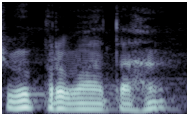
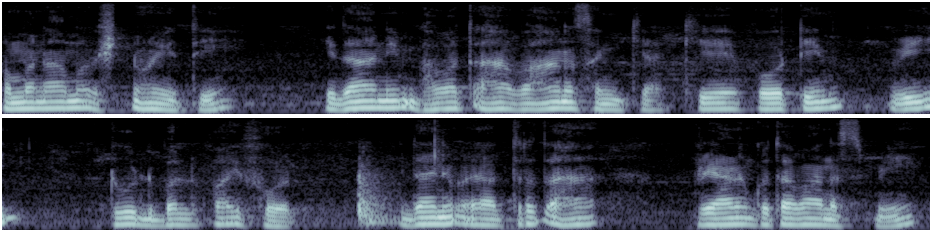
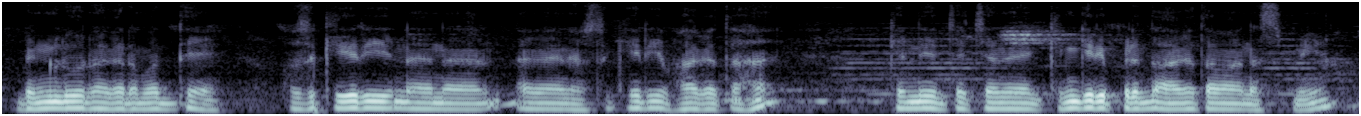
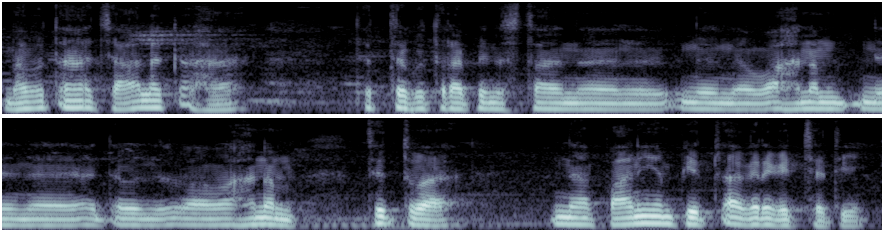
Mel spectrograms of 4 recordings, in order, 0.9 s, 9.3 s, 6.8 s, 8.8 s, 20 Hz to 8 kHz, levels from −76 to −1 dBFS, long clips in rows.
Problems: background sounds at intervals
